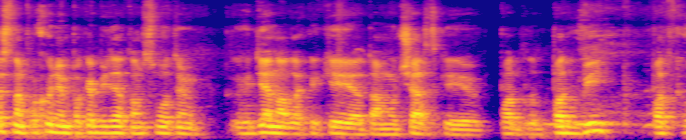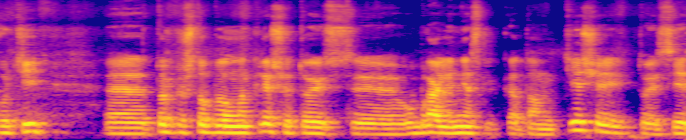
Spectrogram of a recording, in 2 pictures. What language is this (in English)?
Ukrainian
